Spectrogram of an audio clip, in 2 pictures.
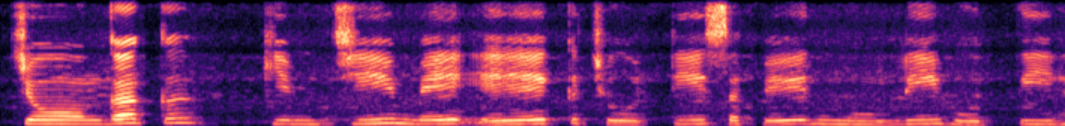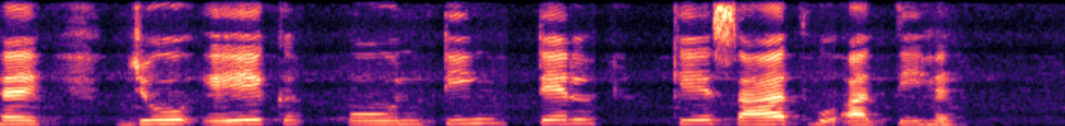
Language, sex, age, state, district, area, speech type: Hindi, female, 45-60, Uttar Pradesh, Lucknow, rural, read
